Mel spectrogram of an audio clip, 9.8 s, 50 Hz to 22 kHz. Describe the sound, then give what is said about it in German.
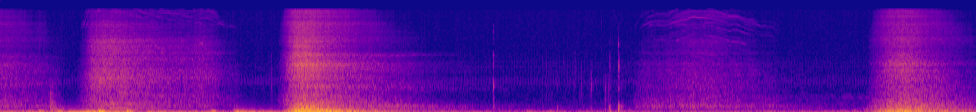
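A group takes deep breaths together: several airy, loud inhales and exhales in slow succession, with quieter breathy noise between them and no talking. “egal ob ihr sitzt oder steht, 3 tiefe Atemzüge gemeinsam nehmen.”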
